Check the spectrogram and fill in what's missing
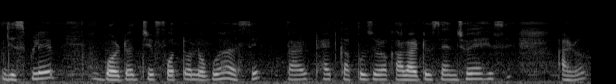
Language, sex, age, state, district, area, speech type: Assamese, female, 18-30, Assam, Kamrup Metropolitan, urban, spontaneous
